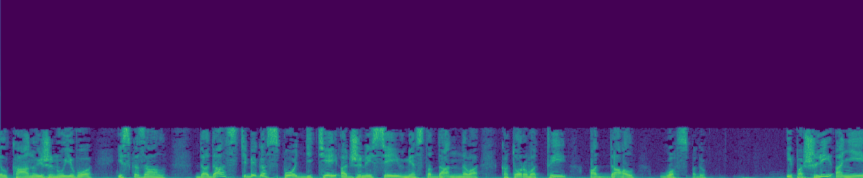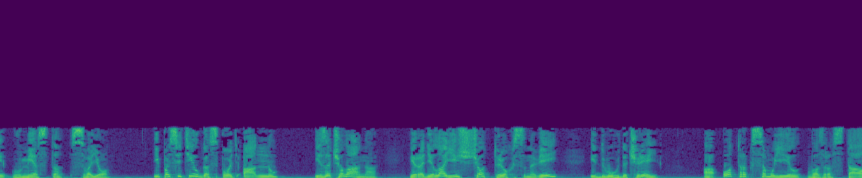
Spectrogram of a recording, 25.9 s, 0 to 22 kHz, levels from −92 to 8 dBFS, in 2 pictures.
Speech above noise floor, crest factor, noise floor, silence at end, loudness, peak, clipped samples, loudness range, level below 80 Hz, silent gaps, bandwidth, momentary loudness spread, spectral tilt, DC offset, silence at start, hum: 23 dB; 14 dB; -39 dBFS; 0 s; -18 LUFS; -4 dBFS; under 0.1%; 3 LU; -34 dBFS; none; 6.6 kHz; 8 LU; -5.5 dB/octave; under 0.1%; 0 s; none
